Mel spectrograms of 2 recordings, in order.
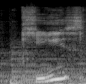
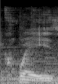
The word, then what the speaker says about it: quays: the end to these keys. I think they're keys. I might be pronouncing that wrong. I used to say quays, which I'm pretty sure it's not that either. So it might be keys.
